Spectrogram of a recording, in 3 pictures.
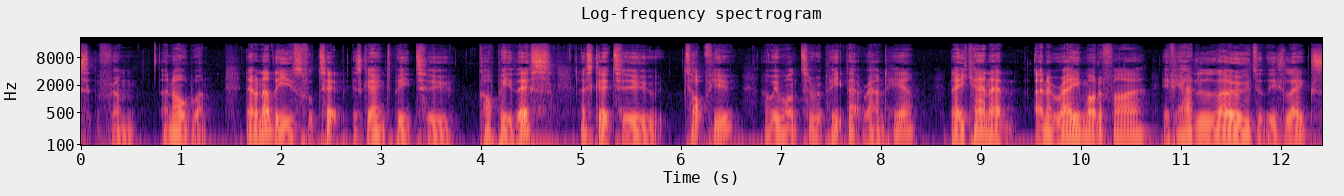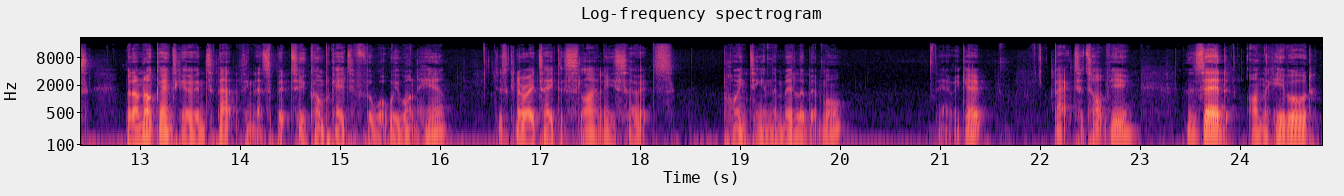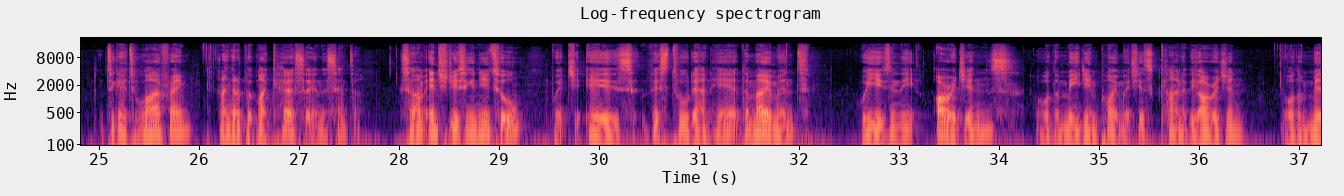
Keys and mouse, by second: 3.7 right click, 4.7 middle click, 6.2 KP_7, 16.7 r, 20.3-21.7 middle drag, 22.2 KP_7, 23.7 z, 31.3 click.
